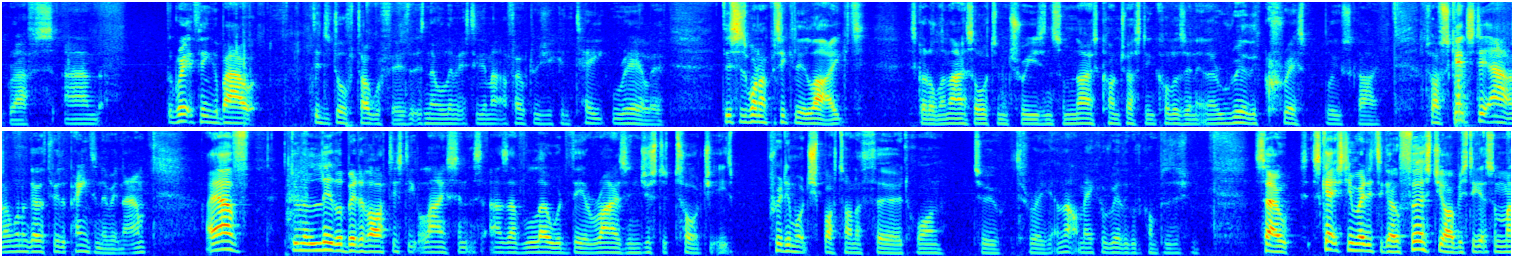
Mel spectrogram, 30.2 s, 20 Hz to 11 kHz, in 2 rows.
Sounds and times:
Speech: 0.0 - 30.1.

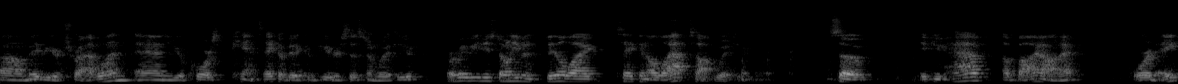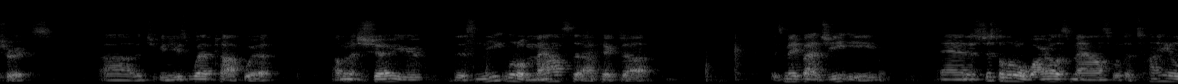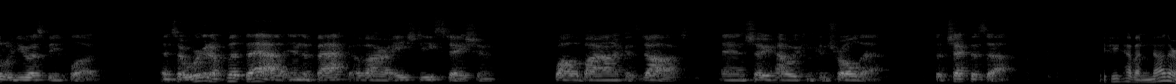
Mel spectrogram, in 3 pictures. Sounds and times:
Speech: 0.0 - 7.6, 8.3 - 18.3, 19.5 - 20.6, 21.2 - 24.6, 25.2 - 33.8, 34.6 - 35.3.

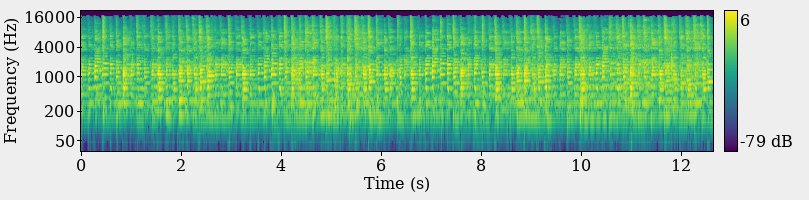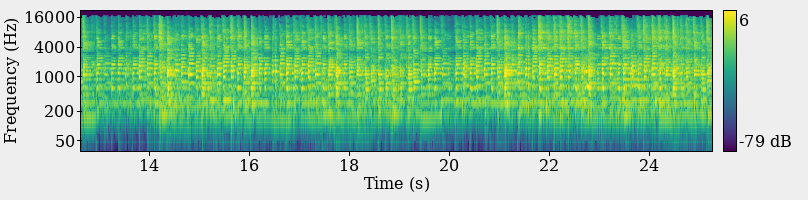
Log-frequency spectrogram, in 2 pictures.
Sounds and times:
Bluegrass: 0.0 - 25.2.

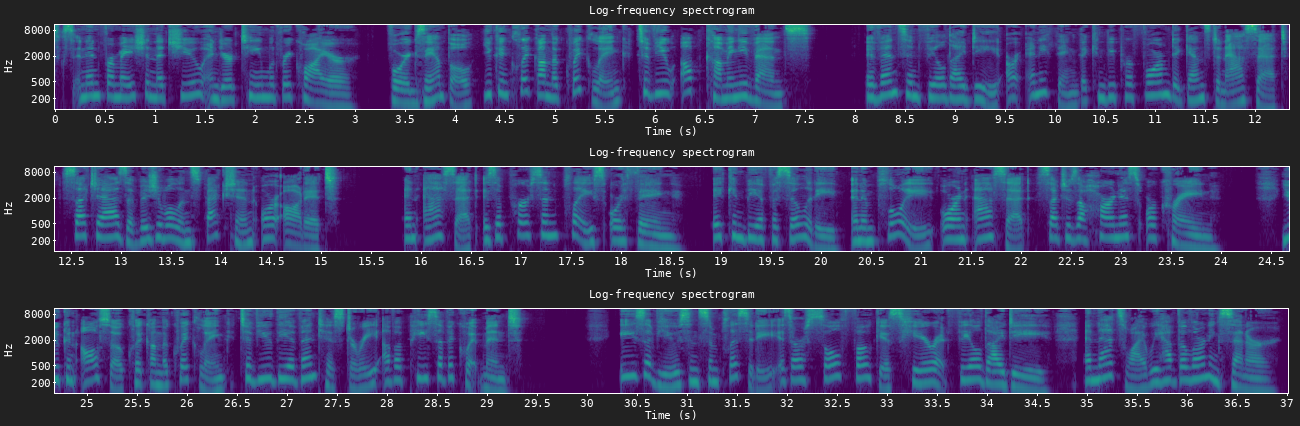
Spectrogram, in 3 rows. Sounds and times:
Speech: 0.0 - 15.2, 15.8 - 24.0, 24.6 - 29.4, 30.4 - 37.0.

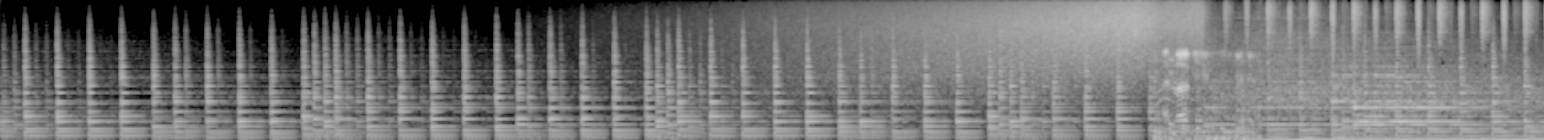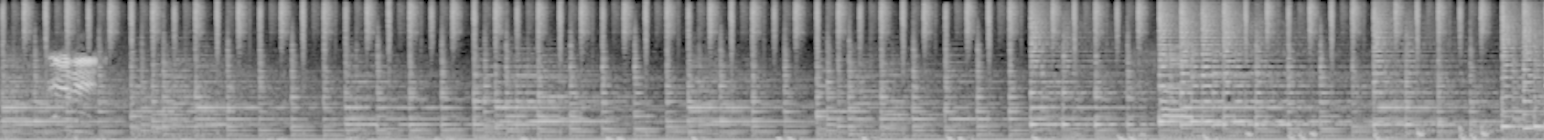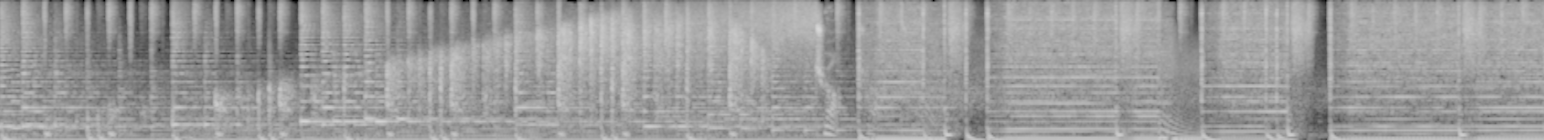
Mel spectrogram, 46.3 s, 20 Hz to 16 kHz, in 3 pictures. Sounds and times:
Drum and bass: 7.8 - 46.3.

